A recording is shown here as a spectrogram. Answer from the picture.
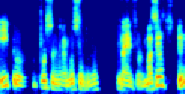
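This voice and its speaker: A man's normal speaking voice, fairly quick and with lively intonation, in a dry, close sound with no echo. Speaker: law professor. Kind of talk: lecture. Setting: online class.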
